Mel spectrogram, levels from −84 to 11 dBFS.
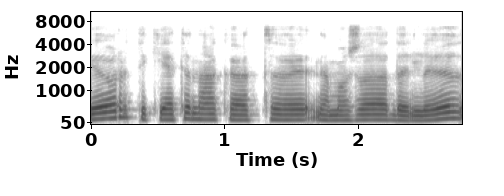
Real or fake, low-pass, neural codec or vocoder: fake; 7.2 kHz; codec, 16 kHz, 4.8 kbps, FACodec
